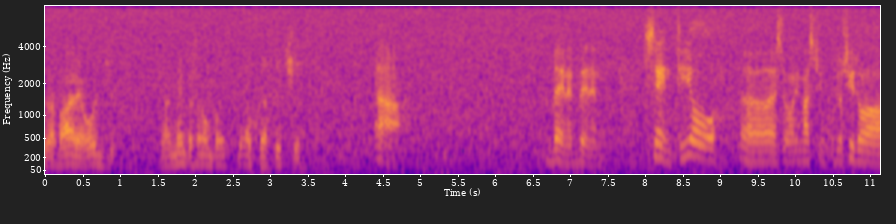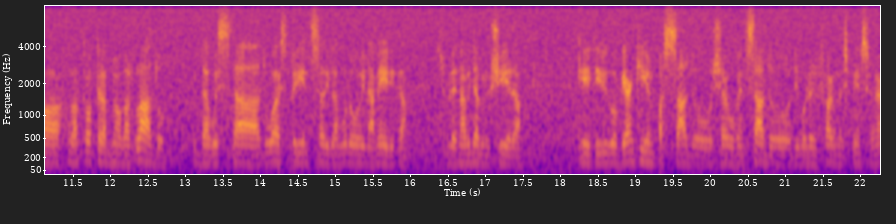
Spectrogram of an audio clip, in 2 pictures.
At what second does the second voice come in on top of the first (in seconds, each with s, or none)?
none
